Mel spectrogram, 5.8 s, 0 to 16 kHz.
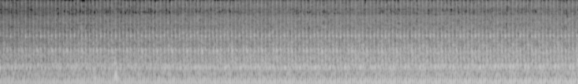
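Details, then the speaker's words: Ford Galaxy 2.0 TDCi idling on ramps after turbo rebuild, in limp mode with sluggish running and code P2263: diesel clatter with a thin, steady high-pitched hiss, a suspected vacuum leak. "I wanted to hear what it looks to me like a vacuum leak uh you hear that"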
